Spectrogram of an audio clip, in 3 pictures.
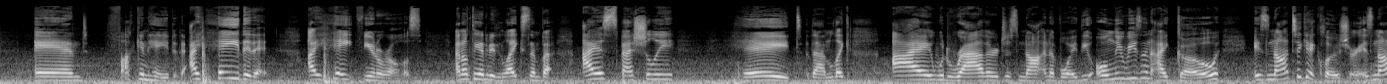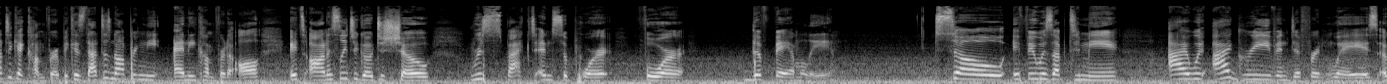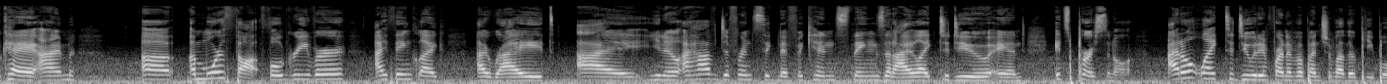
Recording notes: Records from the open road. TW: poor quality of audio due to recording on my phone.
